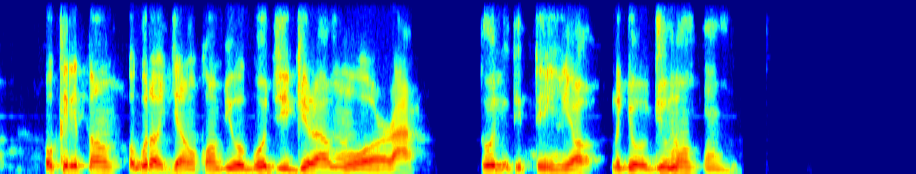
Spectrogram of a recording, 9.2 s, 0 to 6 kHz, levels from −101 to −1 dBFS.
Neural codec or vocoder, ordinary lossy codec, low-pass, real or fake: codec, 16 kHz, 2 kbps, FunCodec, trained on LibriTTS, 25 frames a second; Opus, 24 kbps; 5.4 kHz; fake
